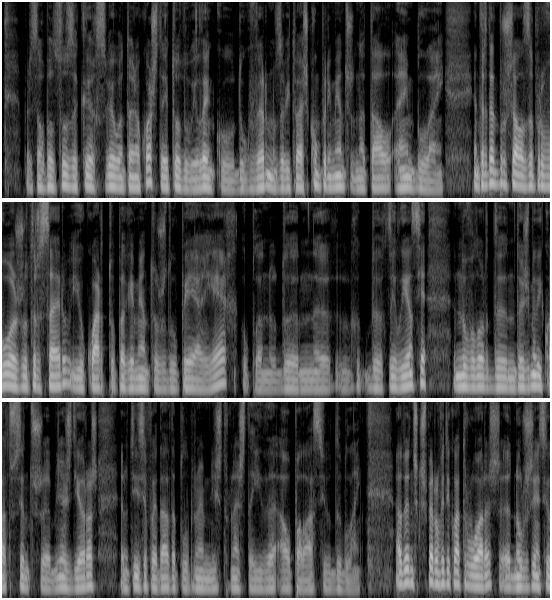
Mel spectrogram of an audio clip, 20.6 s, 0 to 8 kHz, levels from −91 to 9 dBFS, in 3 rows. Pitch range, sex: 100-120 Hz, male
